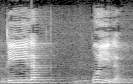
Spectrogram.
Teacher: کسرہ پڑھتے پڑھتے ہونٹوں کو گول کر دینا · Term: کسرہ مشابہ ضمہ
